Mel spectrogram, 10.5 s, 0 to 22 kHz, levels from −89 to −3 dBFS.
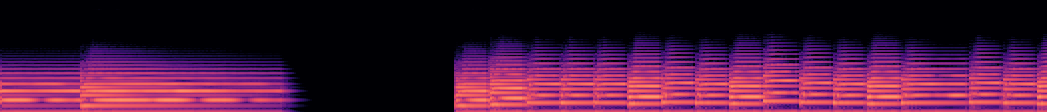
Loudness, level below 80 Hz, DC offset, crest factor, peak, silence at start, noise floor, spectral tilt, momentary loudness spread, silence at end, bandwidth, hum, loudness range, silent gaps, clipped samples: -26 LUFS; -64 dBFS; 0.7%; 12 dB; -14 dBFS; 0 s; under -90 dBFS; -8 dB/octave; 5 LU; 0 s; 6.2 kHz; none; 5 LU; 3.22-4.53 s; under 0.1%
